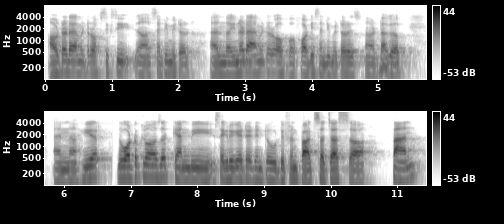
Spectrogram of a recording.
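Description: A young man gives an explanatory lecture in a halting, hesitant way, with frequent filled pauses. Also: mid-range voice, little pitch movement. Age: young adult. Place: indoor studio at a desk. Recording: slightly dull, lo-fi sound.

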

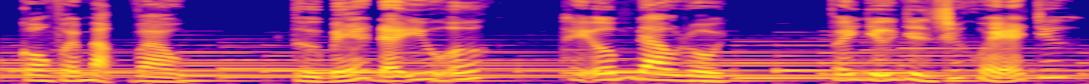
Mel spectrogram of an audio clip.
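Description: A woman voicing an anxious, doting, overprotective mother in an animated moral tale, fussing and scolding. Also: medium pitch, normal speed, close to an everyday voice. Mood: doting, insistent. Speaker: cartoon voice actor. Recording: loud background music. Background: music.

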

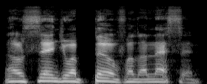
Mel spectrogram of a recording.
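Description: A man's voice: medium pitch, animated, moderate pace, pushed and bright, dry recording, clean studio sound. A man voicing a smug, cynical mercenary with sardonic, casual menace for a voice reel. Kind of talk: character voice reel.

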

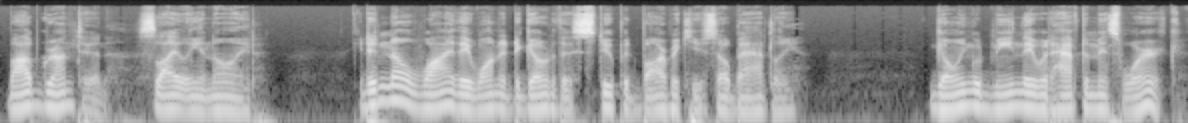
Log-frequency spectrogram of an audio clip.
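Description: A man's voice: on the low side, moderate pace, a little mellow, no room sound, clean studio sound. A man narrating a scripted story as a dramatic reading.

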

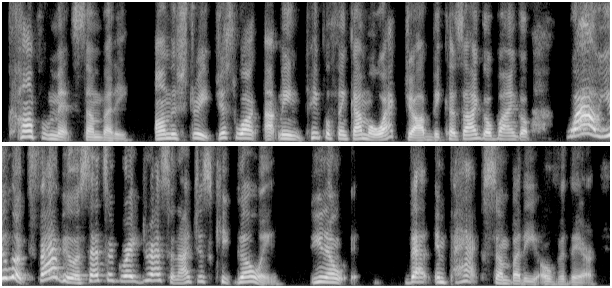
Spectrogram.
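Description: A woman's voice: on the high side, sing-song, normal speed, fairly bright tone, dry recording. Woman over fifty, actress guest; brassy, blunt, playful delivery, dry sound. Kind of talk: video call interview. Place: home room.

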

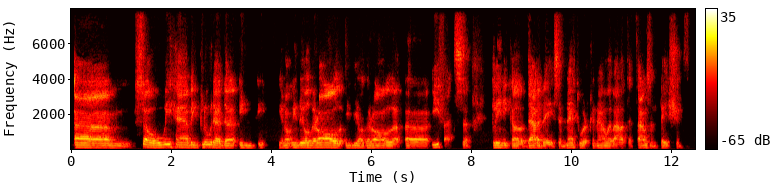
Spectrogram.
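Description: Older Italian-accented man with a low voice, halting over a video call in an echoey room. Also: steady tone. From Italy. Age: 60s. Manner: halting, many fillers and restarts. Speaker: researcher and physician. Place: indoor room.

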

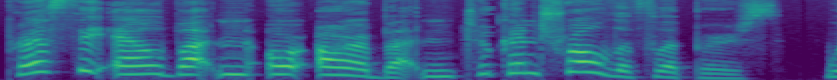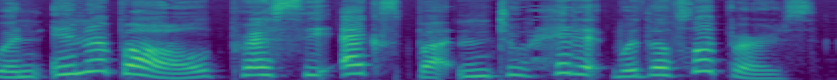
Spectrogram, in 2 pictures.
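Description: A woman's voice: high voice, very animated, a little fast, a little mellow, dry recording, studio quality. A woman voicing a sultry, sassy female bat treasure hunter in a video game, teasing, confident and flirtatious. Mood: instructive, confident. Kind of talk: video game character voice acting.

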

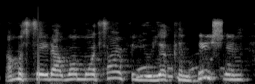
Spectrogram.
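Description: A man's voice: very high voice, fairly quick, a little mellow. A middle-aged man from the Bronx. He gives an emphatic motivational talk on a live video call and repeats key phrases like a preacher. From the Bronx, New York. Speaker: guest motivational speaker. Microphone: video call, close webcam or phone.

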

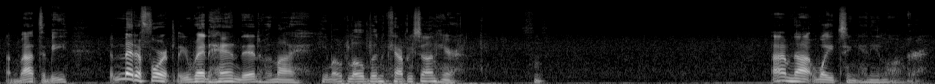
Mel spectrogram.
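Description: A man's voice: medium pitch, sing-song, moderate pace, pauses often, slightly rough. A man playing a sardonic, teasing vampire in an audio roleplay, talking casually and wryly to the listener as a reluctant companion. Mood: exasperated, bantering. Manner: wry, bantering, casual, muttered asides. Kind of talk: intimate audio roleplay acting addressed to the listener.

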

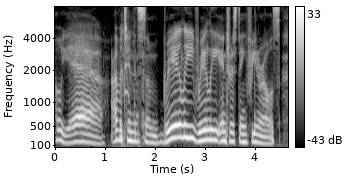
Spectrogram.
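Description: A woman's voice: on the low side, animated, measured pace, dark tone. A woman actor chatting cheerfully about audio theater and funerals. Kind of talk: casual interview chat.

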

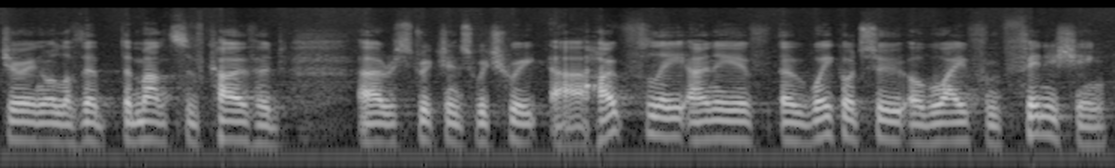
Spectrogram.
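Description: A man's voice: fairly low pitch, fairly even intonation, moderate pace, a little mellow. A middle-aged man hosting an arts interview show, asking questions with many fillers and restarts. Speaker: host. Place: studio with staircase.

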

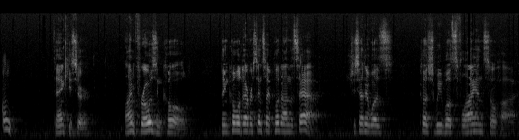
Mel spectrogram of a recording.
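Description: An older man playing a frail, dazed old villager, rambling haltingly in a radio drama. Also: on the high side, a little mellow. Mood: dazed, shivering. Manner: halting, drawn-out delirious rambling. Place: small indoor stage, live performance. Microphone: vintage-style stand microphone.

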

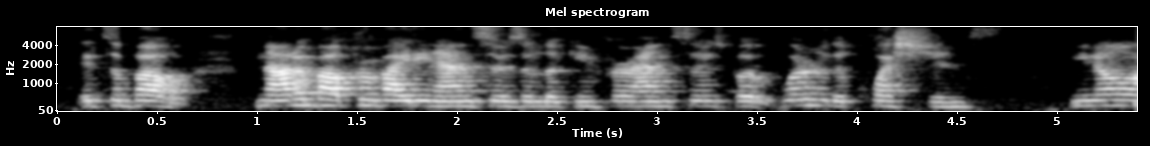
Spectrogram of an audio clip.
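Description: A woman's voice: mid-range voice, bright, forceful tone, echoey room, low-quality recording. A woman in her thirties, an author, talking earnestly and thoughtfully on a video call from home, often restarting as she thinks. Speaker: author guest. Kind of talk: casual conversation on a video call. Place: room at home. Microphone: laptop webcam mic.

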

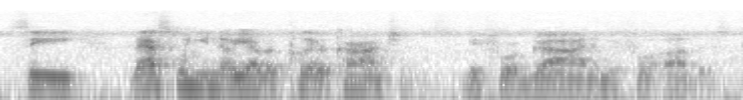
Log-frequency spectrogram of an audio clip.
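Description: A man's voice: medium pitch, brisk, fairly bright tone, slight background noise, poor audio. A man in his thirties from Detroit, giving an emphatic preaching-style commentary to a webcam in his home study and repeating his questions for force. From Detroit, USA. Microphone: webcam at desk.

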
